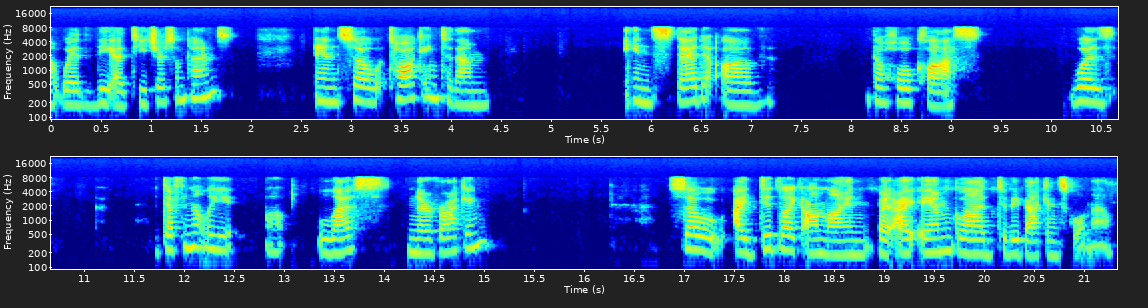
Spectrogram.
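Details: Panelist who stutters, speaking among kids, teens and adults who stutter. Finding: stuttering.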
